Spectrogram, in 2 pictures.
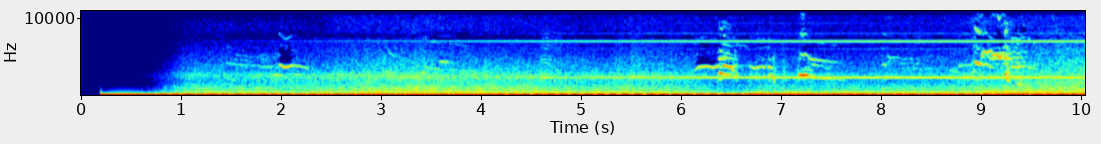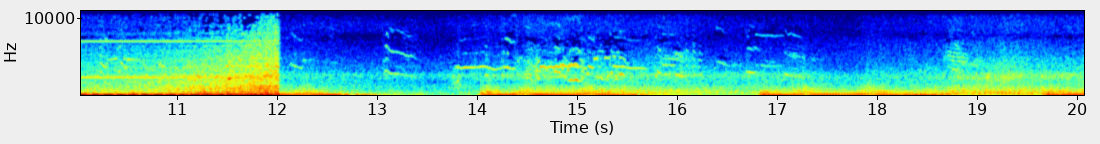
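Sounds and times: deep pulsing rumble: 0:00.2 - 0:16.0, 0:16.8 - 0:19.0, 0:19.6 - 0:20.0
thin steady high tone: 0:01.2 - 0:12.0
short bird chirps: 0:05.9 - 0:11.2.

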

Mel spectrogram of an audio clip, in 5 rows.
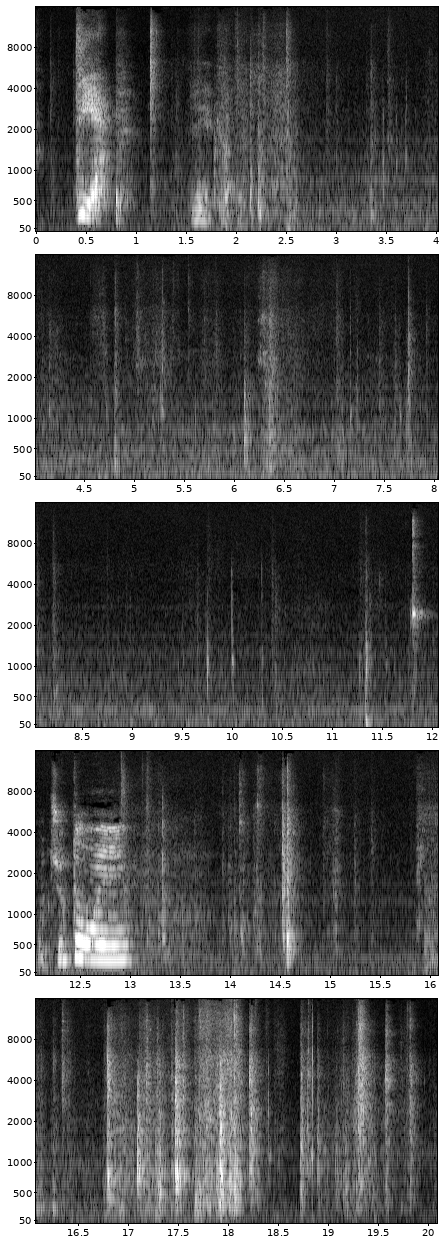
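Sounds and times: plastic packaging being opened: 0:15.9 - 0:20.0.

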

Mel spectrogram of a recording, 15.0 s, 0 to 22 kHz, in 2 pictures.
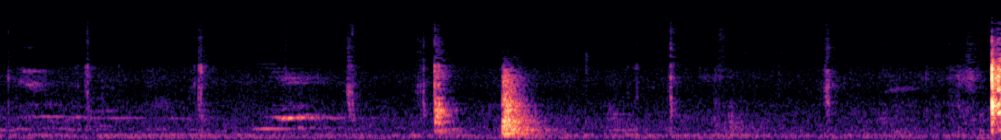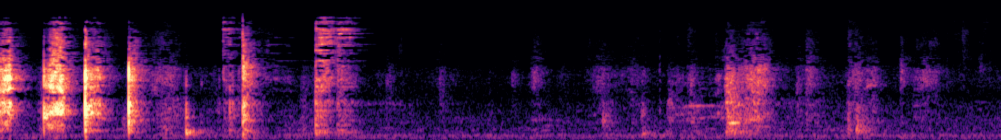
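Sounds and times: knife and cutting board clattering: 0:07.4 - 0:10.2.

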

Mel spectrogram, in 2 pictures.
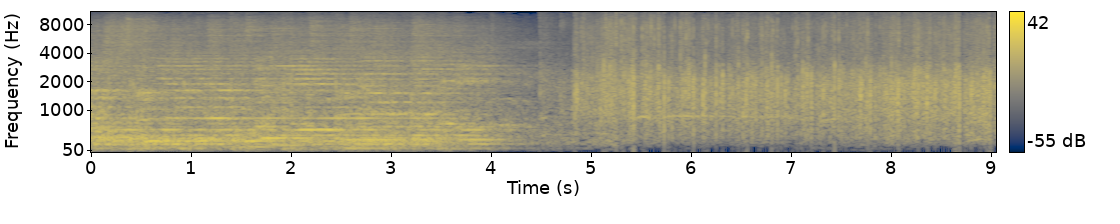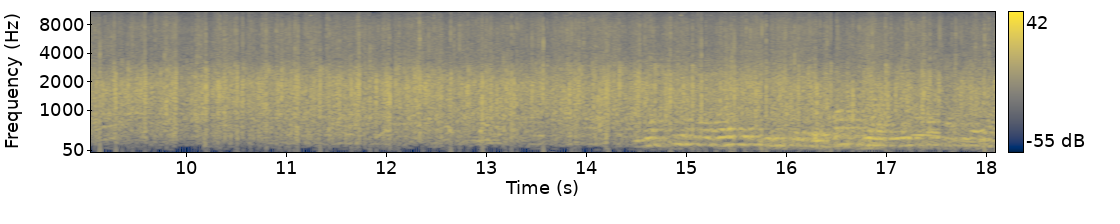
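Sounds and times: music: 0:00.0 - 0:04.4
audience applauding: 0:04.5 - 0:18.0.

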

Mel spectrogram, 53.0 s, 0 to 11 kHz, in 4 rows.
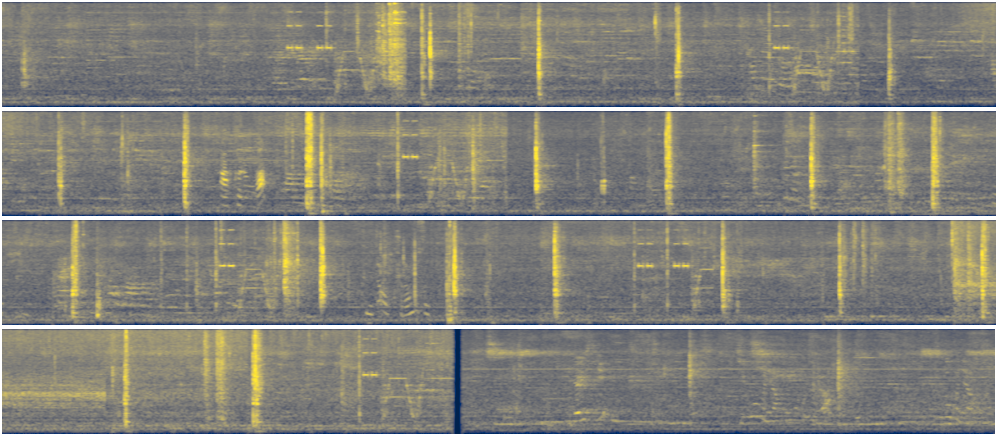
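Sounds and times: short electronic beeps: 0:44.6 - 0:45.8.

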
